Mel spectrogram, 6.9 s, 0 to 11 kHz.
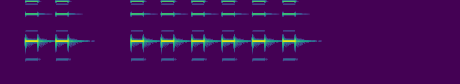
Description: Beep code, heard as beeps from a small speaker, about 2050 Hz, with room echo. 2-6.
